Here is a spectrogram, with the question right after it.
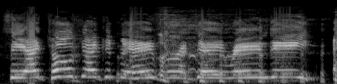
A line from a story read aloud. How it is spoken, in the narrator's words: my mom yelled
